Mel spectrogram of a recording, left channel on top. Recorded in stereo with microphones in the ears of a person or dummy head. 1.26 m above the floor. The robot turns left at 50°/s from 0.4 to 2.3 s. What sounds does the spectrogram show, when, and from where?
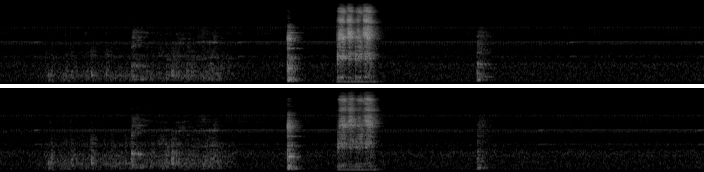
1.3 s a clink: 40° right (ahead or behind), 0.6 m; by 3.0 s 5° left (ahead or behind), 0.6 m
3.4 s writing: 65° left (ahead or behind), 0.6 m
4.8 s a snare drum: 60° left (ahead or behind), 1.1 m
